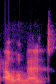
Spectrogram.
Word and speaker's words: LMNT: get it in without sugar some people like element um the one that's spelled lmnt and then the last thing is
